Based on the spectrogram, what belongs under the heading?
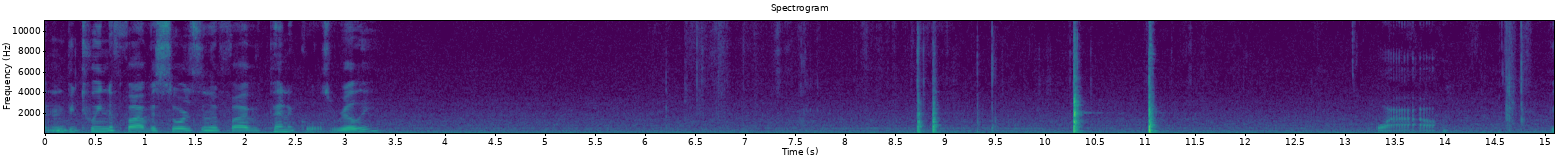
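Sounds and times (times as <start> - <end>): cards tapping on a table: 8.7 - 9.0.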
